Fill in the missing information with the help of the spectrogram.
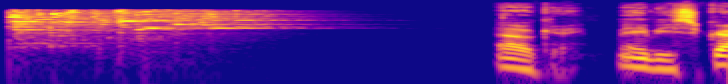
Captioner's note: glass shatters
